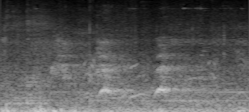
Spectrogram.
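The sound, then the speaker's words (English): Dogs yipping at the dog run in Tompkins Square Park: two short, faint yips about half a second apart, over low background noise. “You can hear the doggies in the background.”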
